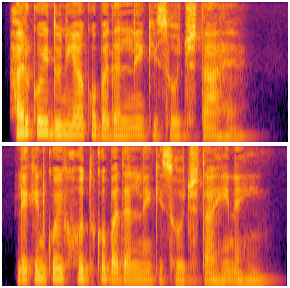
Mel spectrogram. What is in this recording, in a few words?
hi hindi, spoken language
